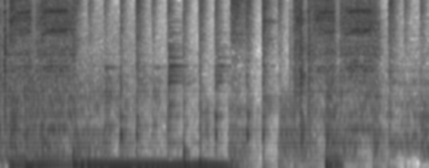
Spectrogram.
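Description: Title-sequence theme music with a long deep bass note, overlaid with a rapid series of camera-shutter click effects.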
